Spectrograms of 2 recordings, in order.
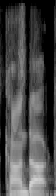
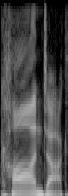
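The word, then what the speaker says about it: Kahndaq: How do you say this? – Kondok. – Kondok, thank you.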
